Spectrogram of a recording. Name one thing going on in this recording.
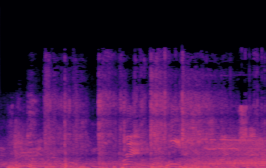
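Football players collide and thud in a tackle.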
